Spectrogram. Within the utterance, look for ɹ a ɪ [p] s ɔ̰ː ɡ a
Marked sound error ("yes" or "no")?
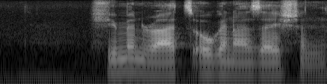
yes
